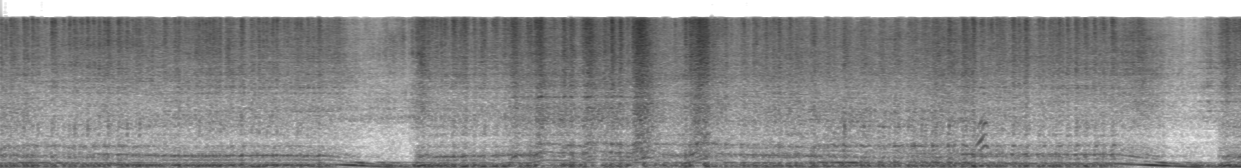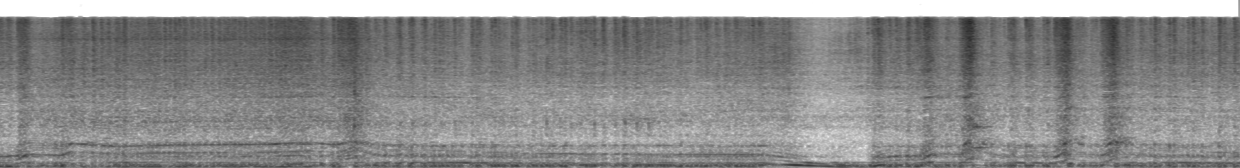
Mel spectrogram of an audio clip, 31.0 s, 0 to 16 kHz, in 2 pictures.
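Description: A snowmobile's 800 cc three-cylinder two-stroke engine running steadily in an enclosed garage. Three times, about ten seconds apart, its revs dip briefly and recover. It is set rich and running well.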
